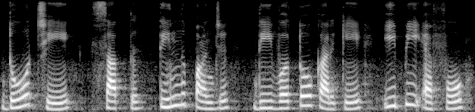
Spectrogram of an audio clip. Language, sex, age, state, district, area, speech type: Punjabi, female, 30-45, Punjab, Rupnagar, urban, read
